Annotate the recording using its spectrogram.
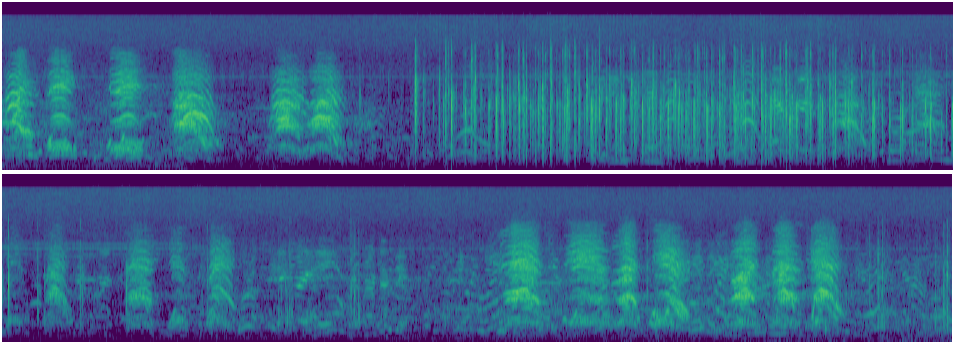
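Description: A group of young girls shout a cheer in unison outdoors.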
